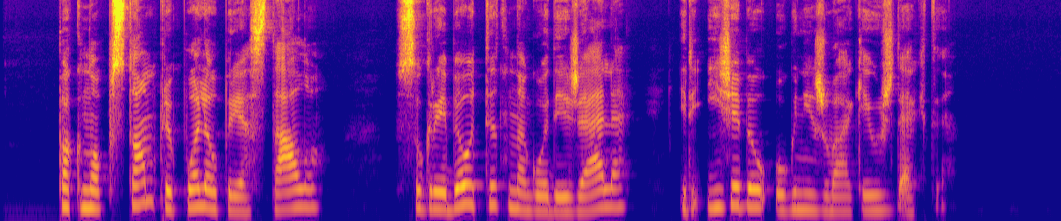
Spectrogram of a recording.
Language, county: Lithuanian, Marijampolė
